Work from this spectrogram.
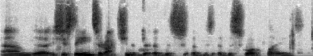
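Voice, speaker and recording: A man's voice: deep voice, steady tone, brisk, slightly rough, poor audio. A man interviewing in a chatty sports radio style, hesitantly rephrasing his questions as he goes.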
